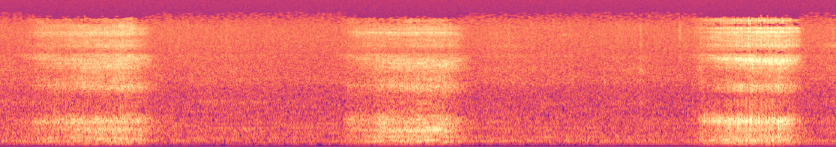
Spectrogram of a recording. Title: The snoring King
